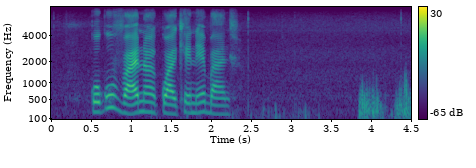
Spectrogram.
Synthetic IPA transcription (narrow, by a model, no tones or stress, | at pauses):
ŋʱok̬ʼuvanak̬ʼwakʰɛnɛɓaːnd͡ɮʱa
